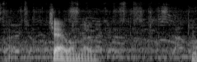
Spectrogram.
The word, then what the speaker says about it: Charon: Chairon. Chairon? Chayan. Chayan could be a way to pronounce that. Charon, though.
